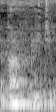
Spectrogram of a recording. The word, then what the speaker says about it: David: E tudo indica que se trata de uma cidade onde o rei David, é David mesmo a pronúncia, tudo indica que se trata de uma cidade onde o rei David imperou antes de ser coroado em Hebrom.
